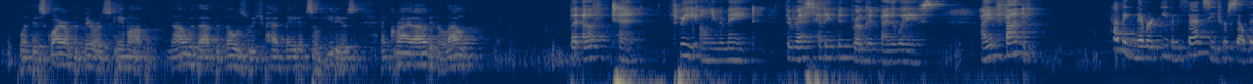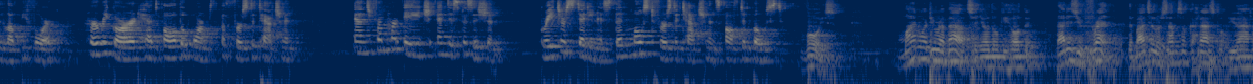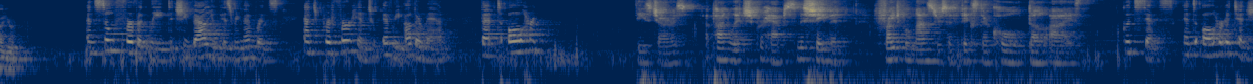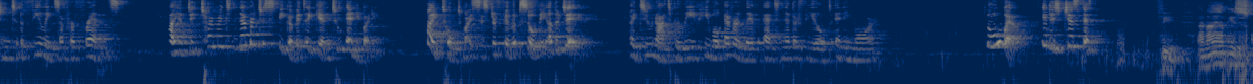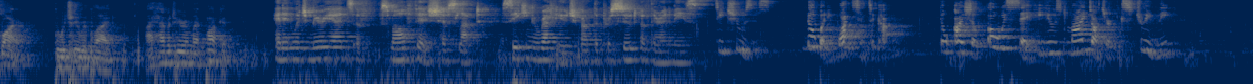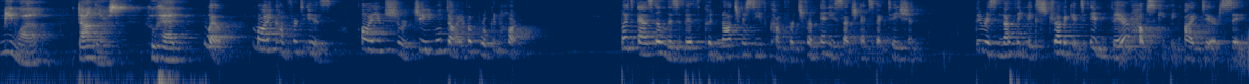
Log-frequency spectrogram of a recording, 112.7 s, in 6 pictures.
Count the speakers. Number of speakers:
three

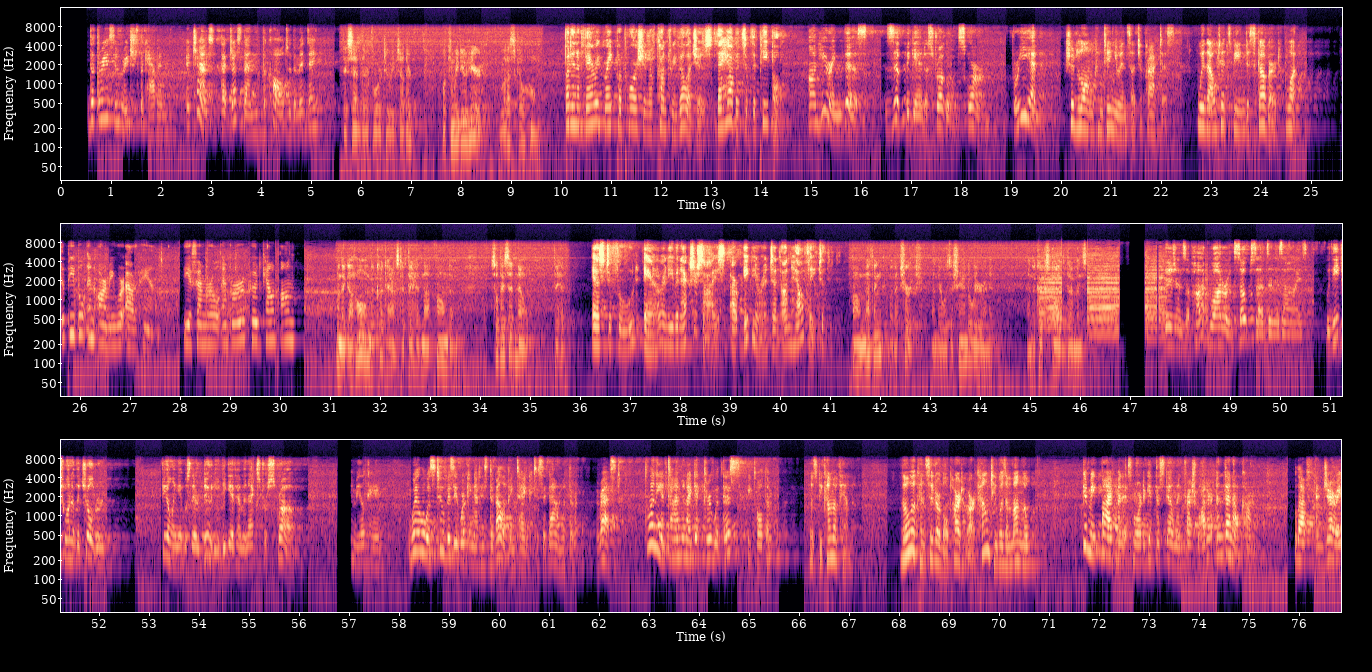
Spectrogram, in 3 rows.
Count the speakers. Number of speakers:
six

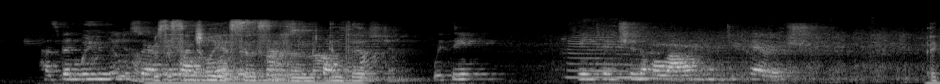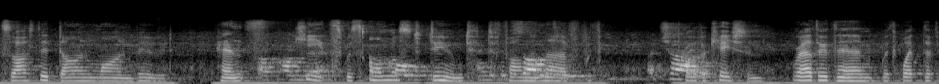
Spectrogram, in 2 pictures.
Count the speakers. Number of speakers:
four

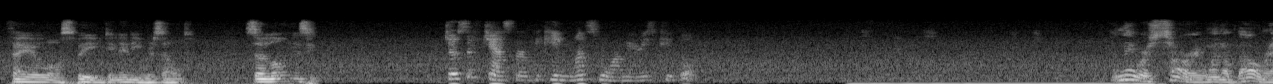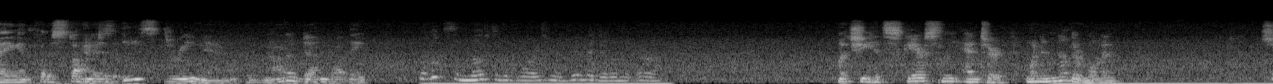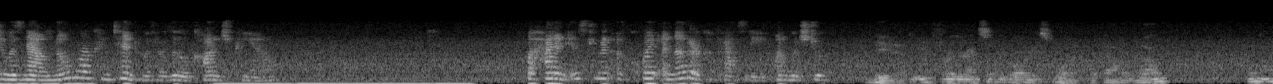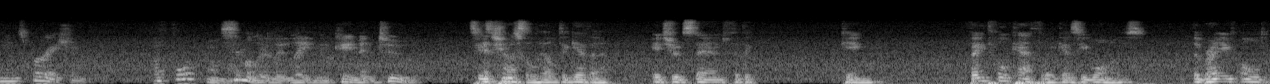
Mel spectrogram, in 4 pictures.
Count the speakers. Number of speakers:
seven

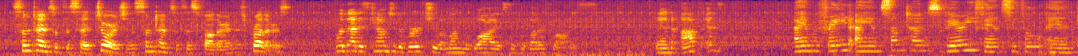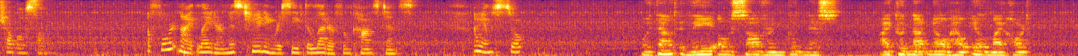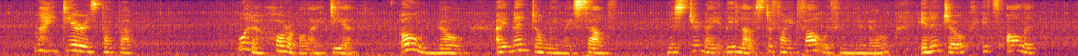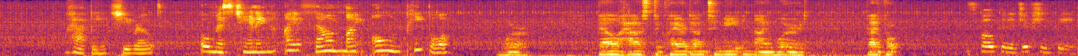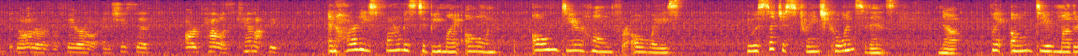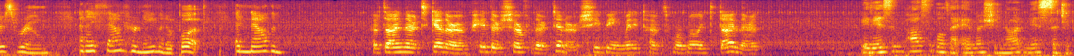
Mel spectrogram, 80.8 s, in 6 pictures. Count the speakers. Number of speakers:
five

